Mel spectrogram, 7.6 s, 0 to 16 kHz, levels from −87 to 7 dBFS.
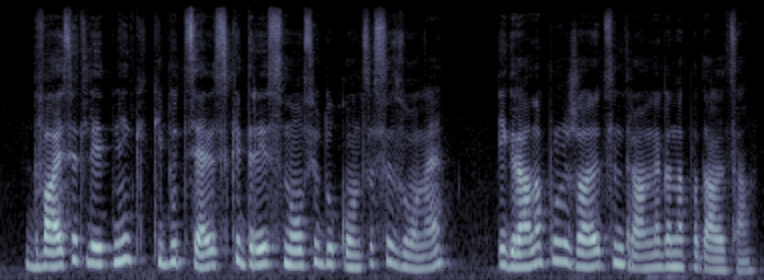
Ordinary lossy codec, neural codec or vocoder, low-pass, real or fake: none; codec, 44.1 kHz, 7.8 kbps, Pupu-Codec; 14.4 kHz; fake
